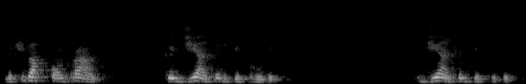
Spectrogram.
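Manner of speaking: low, soft preaching; hushed, confiding. Acted. Preacher explaining God's test to the believer, hushed. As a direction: bring it right down to explain. Confiding after the loud proclamation.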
